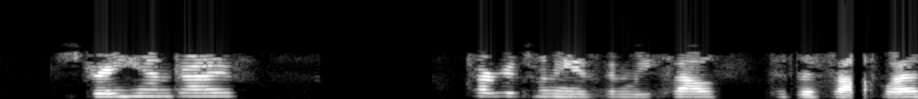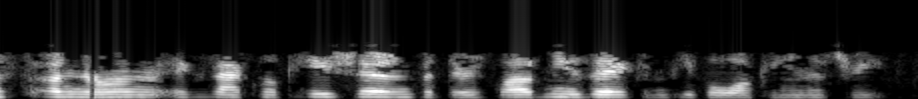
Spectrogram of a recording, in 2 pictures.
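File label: Tempe police department, scanner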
